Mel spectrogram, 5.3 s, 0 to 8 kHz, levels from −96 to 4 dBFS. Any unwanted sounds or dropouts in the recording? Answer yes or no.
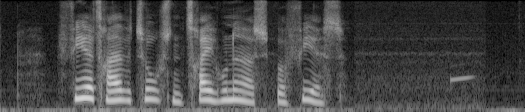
yes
